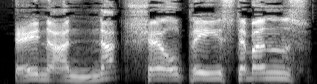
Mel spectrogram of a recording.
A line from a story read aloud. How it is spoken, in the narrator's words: growled Ridcully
